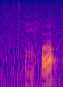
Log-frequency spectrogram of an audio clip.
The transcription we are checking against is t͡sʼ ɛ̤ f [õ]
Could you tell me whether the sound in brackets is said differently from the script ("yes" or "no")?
no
